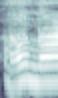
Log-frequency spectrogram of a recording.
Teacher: এই নুনটা টান হবে না। এই আনা শব্দ টান হয় না।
